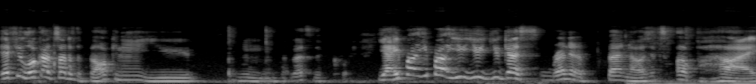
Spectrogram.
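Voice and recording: A man's fairly high, bright, sharp voice at a fairly slow pace, with very wide pitch swings and audible room echo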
